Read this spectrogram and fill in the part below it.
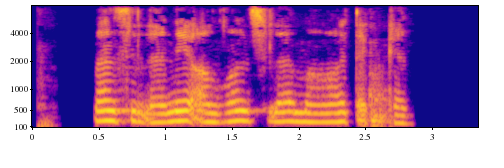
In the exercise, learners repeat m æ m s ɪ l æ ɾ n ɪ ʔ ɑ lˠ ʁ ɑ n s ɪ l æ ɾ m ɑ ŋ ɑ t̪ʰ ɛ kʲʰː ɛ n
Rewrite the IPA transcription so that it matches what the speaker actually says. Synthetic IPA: m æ n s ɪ l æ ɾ n ɪ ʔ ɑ lˠ ʁ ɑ n s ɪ l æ ɾ m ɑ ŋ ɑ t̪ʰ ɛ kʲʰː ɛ n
